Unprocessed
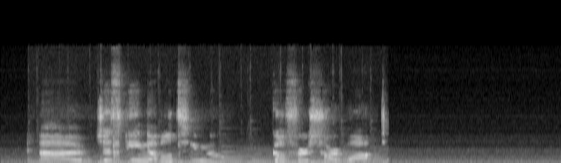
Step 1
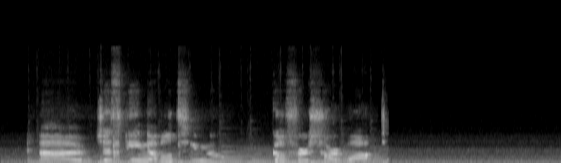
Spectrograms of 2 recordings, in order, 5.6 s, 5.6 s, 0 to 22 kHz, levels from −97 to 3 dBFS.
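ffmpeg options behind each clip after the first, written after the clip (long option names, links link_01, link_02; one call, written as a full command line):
ffmpeg -i in.wav -af "bass=frequency=250:gain=2,treble=frequency=4000:gain=-13,volume=-3.5dB" out.wav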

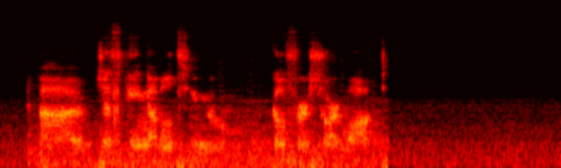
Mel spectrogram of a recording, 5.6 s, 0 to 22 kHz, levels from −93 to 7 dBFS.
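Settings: ffmpeg -i in.wav -af "afftfilt=real='hypot(re,im)*cos(2*PI*random(0))':imag='hypot(re,im)*sin(2*PI*random(1))':win_size=512:overlap=0.75" out.wav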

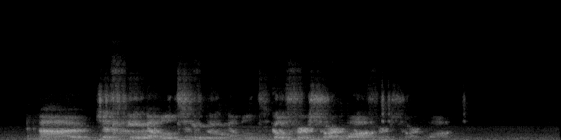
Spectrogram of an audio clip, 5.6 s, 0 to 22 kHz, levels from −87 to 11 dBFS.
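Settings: ffmpeg -i in.wav -af "aecho=1:1:62|814:0.596|0.251,volume=-1.5dB" out.wav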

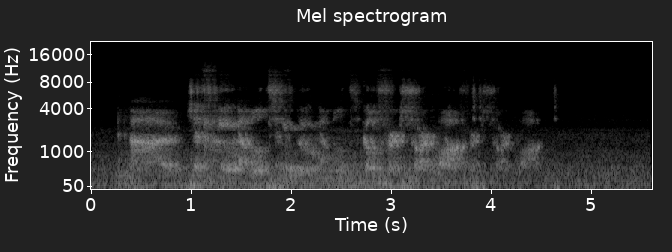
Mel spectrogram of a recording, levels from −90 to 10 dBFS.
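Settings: ffmpeg -i in.wav -af "acompressor=threshold=-54dB:ratio=1.5,volume=4dB" out.wav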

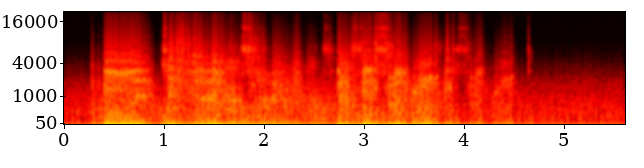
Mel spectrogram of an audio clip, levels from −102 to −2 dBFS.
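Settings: ffmpeg -i in.wav -af "aeval=exprs='abs(val(0))':channel_layout=same,volume=5dB" out.wav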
